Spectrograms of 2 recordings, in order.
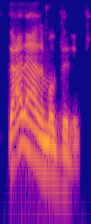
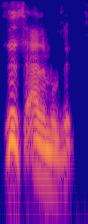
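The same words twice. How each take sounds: First: "That" hit loud, pointing at one animal; stress on That. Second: Contrastive "This" at the start, then falling away; stress on This. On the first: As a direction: accuse by punching the word "That". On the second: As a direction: counter with the weight on "This". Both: Acted. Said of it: "talking about two different animals".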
